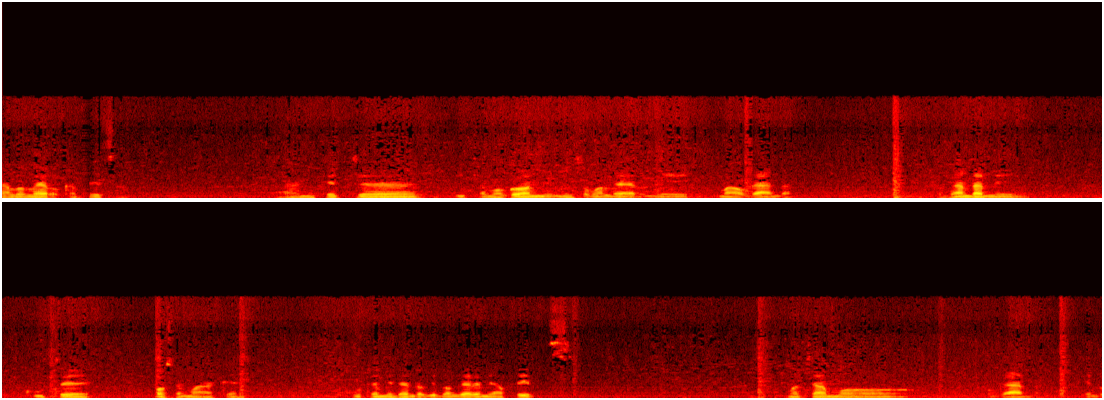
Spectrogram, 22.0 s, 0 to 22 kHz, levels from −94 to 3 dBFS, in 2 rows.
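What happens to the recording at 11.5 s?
At 11.5 s the speech is being cut by the noise suppressor. The span runs from 9.27 to 13.4 s. The suppressor mistakes parts of the speech for the room noise and turns them down, by about 22 dB at the deepest. Roughly one and a half seconds in all are affected. Soft consonants and word endings sound swallowed or faint.

Noise suppressor artifacts are also present here. The background is lowered by about 20 dB between phrases and comes back up under the speech.

The voice is also rough and grainy, with noise between the harmonics and a dull, synthetic top band. This plainly audible damage is likely from low-delay AAC compression, AAC-ELD. Its short frames resolve pitch poorly, and the graininess fits a bitrate around 32 kbps.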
